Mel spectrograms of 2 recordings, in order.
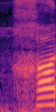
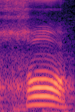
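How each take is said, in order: First: The letter is pronounced light and thin. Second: The letter is pronounced heavy and full. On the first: The speaker calls it wrong. "खा नहीं पढ़ेंगे" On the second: The speaker calls it right. "बल्कि खो खो"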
